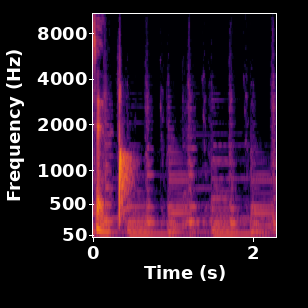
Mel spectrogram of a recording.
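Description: One quick cartoon pop sound effect with a fast upward pitch sweep about a third of a second in, over light background music with a steady beat.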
